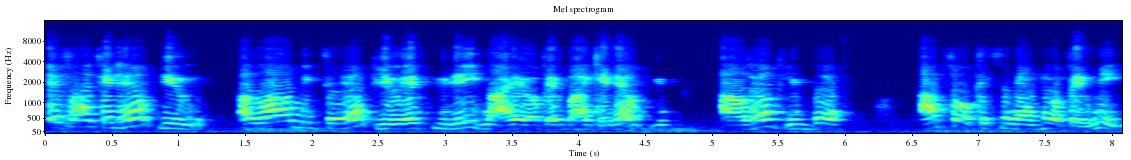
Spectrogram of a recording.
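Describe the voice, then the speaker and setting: With an Arkansas accent, a man speaks at a moderate pace in a high pitch and lively intonation. Noticeable background noise sits behind him. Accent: Southern US (Arkansas). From Arkansas, US South. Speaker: podcast guest sharing recovery story. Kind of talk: interview testimony. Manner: repetitive, emphatic.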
